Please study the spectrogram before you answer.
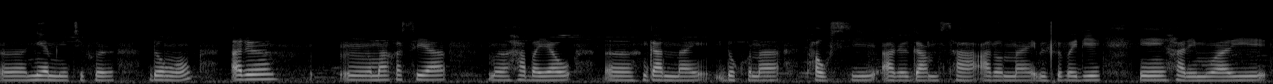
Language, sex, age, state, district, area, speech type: Bodo, female, 18-30, Assam, Udalguri, rural, spontaneous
